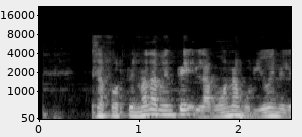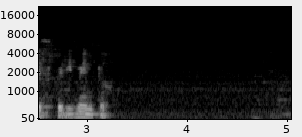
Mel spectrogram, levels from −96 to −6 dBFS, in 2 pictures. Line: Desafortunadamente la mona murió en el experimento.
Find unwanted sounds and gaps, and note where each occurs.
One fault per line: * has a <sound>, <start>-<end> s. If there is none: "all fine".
all fine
